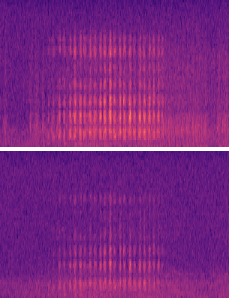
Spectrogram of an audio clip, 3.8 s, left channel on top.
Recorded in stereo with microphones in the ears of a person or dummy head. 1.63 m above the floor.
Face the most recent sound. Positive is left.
turn(degrees=60)  # may be behind; listen again after turning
